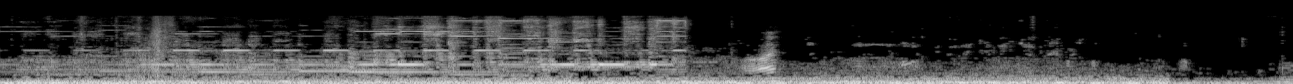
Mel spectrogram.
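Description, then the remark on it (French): A mobile phone rings inside a car in the open countryside with a repeating electronic tune for about seven seconds, then stops, all over the steady low rumble of the car interior. “Un téléphone pour nous dire de nous arrêter.”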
